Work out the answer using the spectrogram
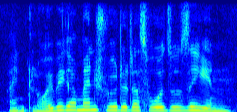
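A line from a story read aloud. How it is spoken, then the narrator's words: Quiet remark. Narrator (German): meinte Halgrim leise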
